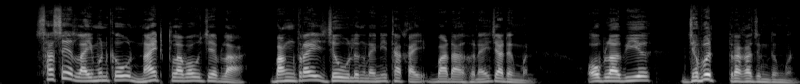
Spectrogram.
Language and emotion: Bodo, angry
